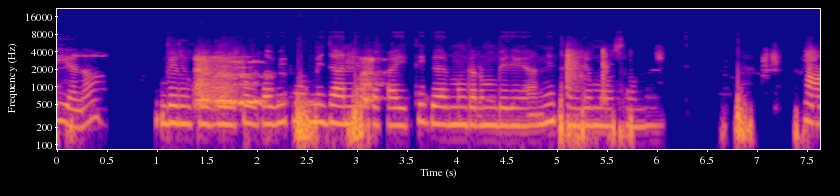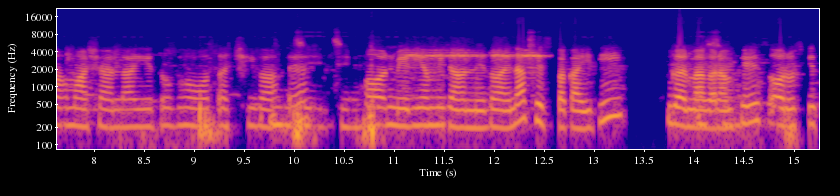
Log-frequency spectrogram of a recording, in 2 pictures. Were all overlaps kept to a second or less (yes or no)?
yes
